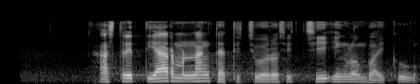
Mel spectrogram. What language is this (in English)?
Javanese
